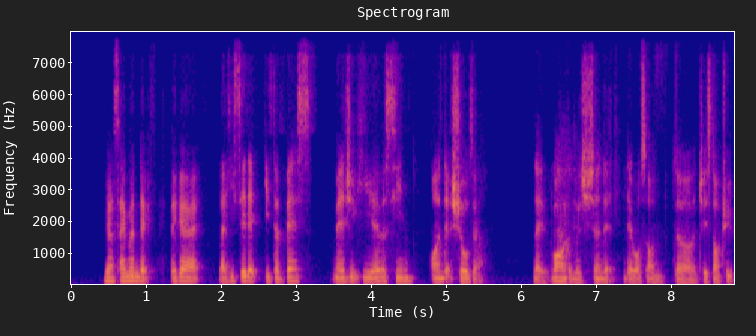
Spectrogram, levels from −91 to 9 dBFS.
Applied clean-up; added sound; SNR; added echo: neural mask model DeepFilterNet 3.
